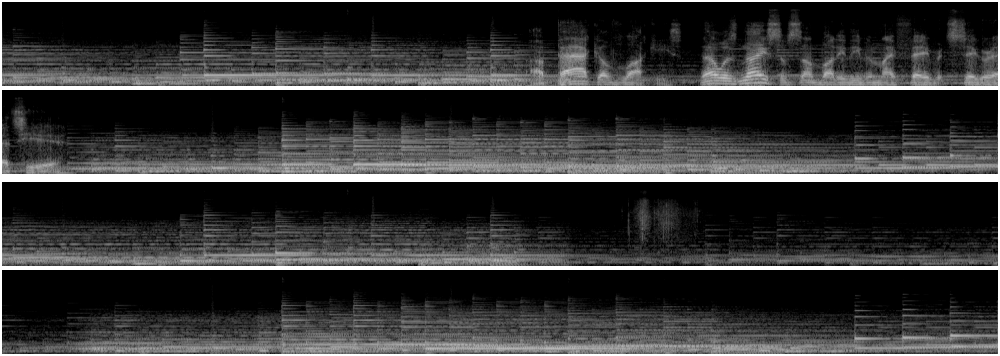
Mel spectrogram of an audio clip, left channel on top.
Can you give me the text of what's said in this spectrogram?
A pack of Luckies. That was nice of somebody leaving my favorite cigarettes here.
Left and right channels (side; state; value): both; normal; correlation 0.35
